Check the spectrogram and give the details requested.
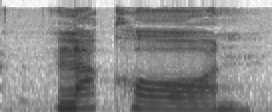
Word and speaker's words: ละคร: Okay, here we have the lorling, the L consonant, then a short A vowel, then a korkwai K consonant, and rua, no vowel. ละคร ละคร ละคร That is the Thai word for drama.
